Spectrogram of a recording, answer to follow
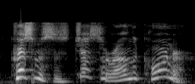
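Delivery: high, loud lady of the house calling; Mrs Rogers voice. Acted. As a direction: call her name up high like the lady of the house.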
